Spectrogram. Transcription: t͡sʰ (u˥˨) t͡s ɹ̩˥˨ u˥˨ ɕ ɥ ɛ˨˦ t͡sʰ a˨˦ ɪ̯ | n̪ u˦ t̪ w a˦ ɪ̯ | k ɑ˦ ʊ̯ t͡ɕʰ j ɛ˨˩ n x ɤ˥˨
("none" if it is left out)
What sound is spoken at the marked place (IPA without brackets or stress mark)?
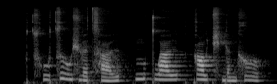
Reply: u˨˦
